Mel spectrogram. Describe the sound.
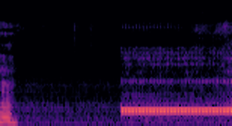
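A brief voice fragment, a short pause, then a steady, loud telephone ringback tone starts and holds unbroken to the end as an outgoing call rings.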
